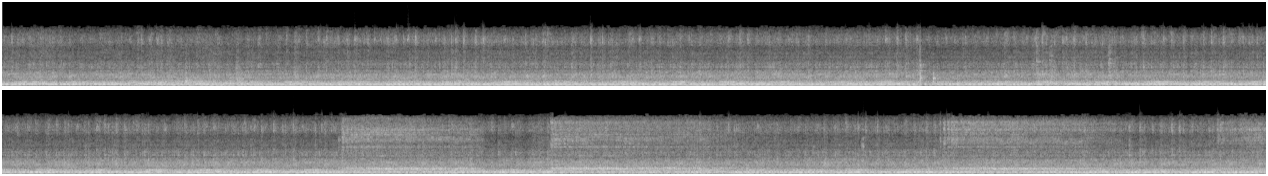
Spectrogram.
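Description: A lathe motor hums steadily.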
